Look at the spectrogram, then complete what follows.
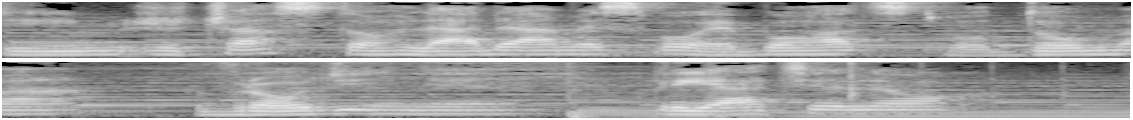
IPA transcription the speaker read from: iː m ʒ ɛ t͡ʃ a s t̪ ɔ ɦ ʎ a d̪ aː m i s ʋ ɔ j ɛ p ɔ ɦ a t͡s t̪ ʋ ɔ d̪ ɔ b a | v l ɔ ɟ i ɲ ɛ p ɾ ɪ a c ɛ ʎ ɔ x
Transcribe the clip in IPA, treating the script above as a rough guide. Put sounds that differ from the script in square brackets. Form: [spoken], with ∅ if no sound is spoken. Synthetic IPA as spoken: iː m ʒ ɛ t͡ʃ a s t̪ ɔ ɦ ʎ a d̪ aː m [ɛ] s ʋ ɔ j ɛ [b] ɔ ɦ a t͡s t̪ ʋ ɔ d̪ ɔ [m] a | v [ɾ] ɔ ɟ i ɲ ɛ p ɾ ɪ a c ɛ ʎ ɔ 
